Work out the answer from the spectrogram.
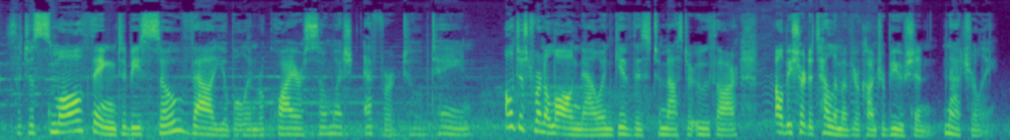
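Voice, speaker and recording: An actress playing a haughty, treacherous young Sith student in a video game, with a curt, condescending manner. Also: female voice, low voice, animated, a little fast, music in the background. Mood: smug, impatient. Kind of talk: video game villain acting.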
